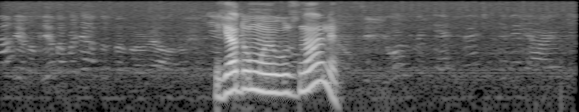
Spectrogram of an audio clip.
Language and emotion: Russian, neutral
